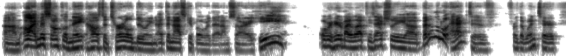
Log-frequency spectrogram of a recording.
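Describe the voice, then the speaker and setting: A man's voice: mid-range voice, big pitch swings, brisk, a bit bright. Easygoing guy on a livestream, says w for r, medium voice, kinda rambles while chatting with viewers. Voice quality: trouble pronouncing R's, sounding them like W. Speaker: live stream host. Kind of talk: casual chat, answering viewer questions.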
